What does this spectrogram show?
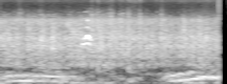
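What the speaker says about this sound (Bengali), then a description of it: "এই মুহূর্তে দেখতে পাচ্ছেন এক জোড়া পলিশ কিং কবুতর" A pair of Polish King pigeons coo softly nearby, rolling low calls rising and falling over a hissy background before the sound cuts off abruptly.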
